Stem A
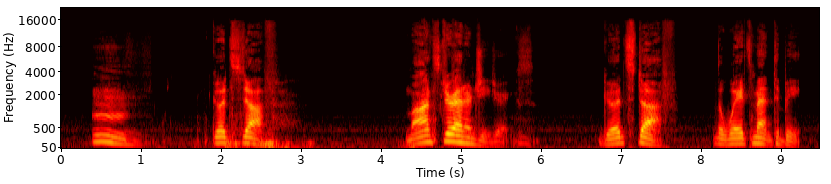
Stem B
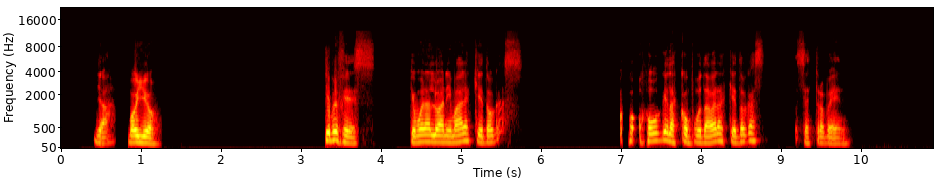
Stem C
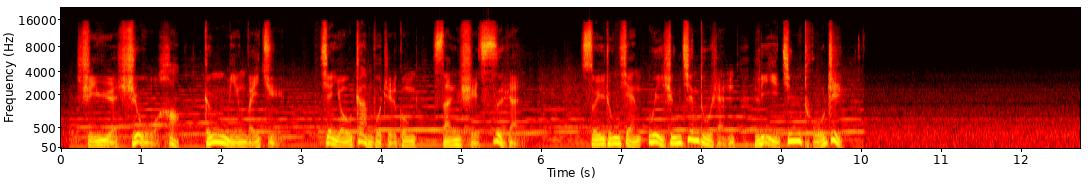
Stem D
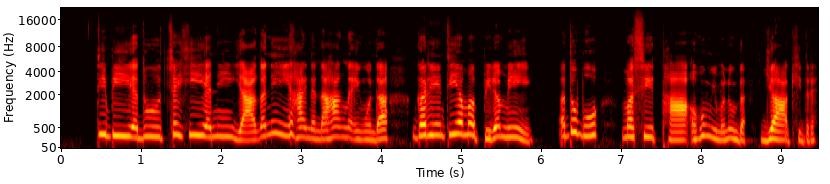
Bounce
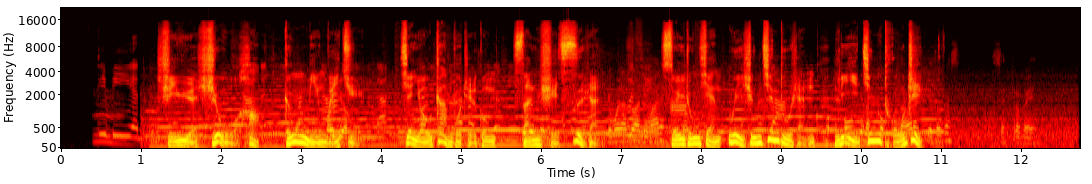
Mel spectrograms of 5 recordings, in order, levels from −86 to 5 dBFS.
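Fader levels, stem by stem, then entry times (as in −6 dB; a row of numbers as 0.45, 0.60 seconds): −17.0, −11.0, +1.0, −12.5 decibels; 0.00, 2.45, 1.00, 0.00 seconds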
